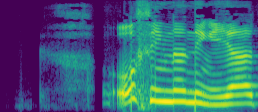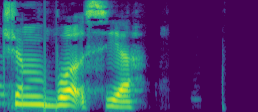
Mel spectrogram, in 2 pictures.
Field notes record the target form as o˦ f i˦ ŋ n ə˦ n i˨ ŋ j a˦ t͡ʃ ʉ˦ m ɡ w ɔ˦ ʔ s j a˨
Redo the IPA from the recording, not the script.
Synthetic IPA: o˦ f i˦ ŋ n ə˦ n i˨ ŋ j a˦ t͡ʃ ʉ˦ m b w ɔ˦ ʔ s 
